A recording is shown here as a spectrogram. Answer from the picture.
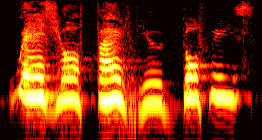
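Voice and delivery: slow, drawn-out mocking scold. Shown as a demonstration. Jesus chiding his disciples, wrong take, slow mocking scold. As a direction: rub it in slowly, chiding them. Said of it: "I don't think he said".

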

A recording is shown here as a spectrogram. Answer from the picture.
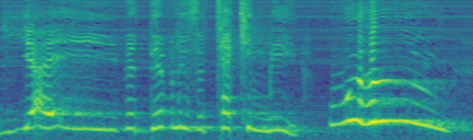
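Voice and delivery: high, loud sarcastic cheer; mock cheering. Pastor mocking joy at the devil's attack, sarcastic cheer. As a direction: fake glee at being attacked. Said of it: "Do we get excited?".

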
